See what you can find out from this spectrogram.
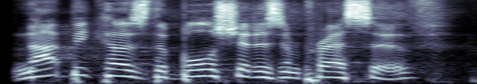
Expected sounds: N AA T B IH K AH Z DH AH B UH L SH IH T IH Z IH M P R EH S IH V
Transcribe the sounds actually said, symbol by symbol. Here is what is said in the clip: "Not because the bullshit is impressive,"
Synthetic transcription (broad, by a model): N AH T B IH K AH Z DH AH B UH L SH IH T IH Z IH M P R EH S IH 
